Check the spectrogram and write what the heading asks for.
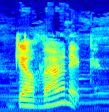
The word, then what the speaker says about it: galvanic: 두 번째 강세가 있으니까 어떻게 되죠? galvanic 이렇게.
